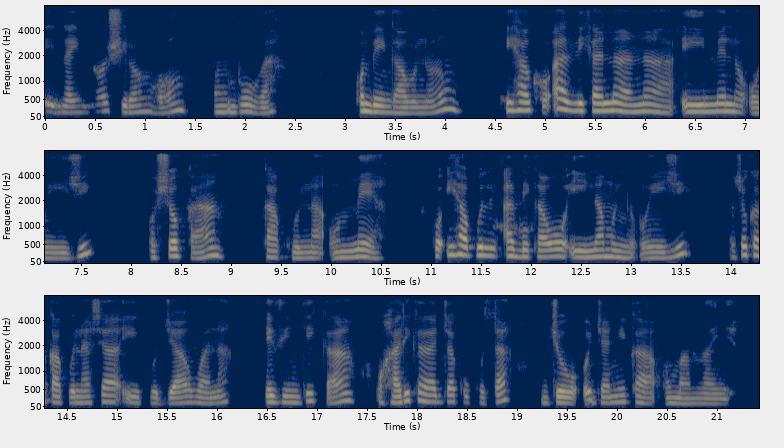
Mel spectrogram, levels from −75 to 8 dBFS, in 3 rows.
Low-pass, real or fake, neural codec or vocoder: 7.2 kHz; fake; codec, 24 kHz, 0.9 kbps, WavTokenizer, medium speech release version 2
